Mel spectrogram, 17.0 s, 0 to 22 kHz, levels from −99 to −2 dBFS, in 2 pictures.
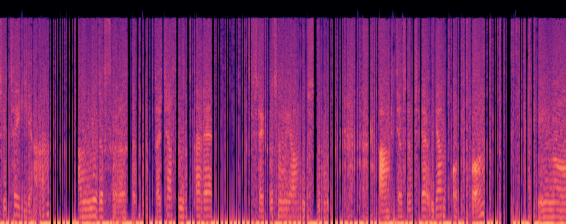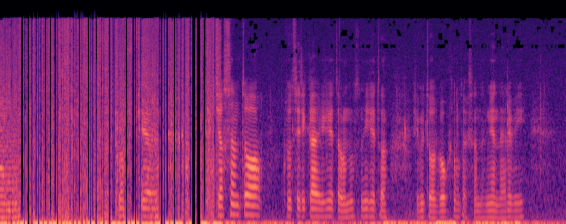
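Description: From the start to 11.8 s the sound is coarse and grainy, with a distortion that rises and falls with the signal. The quiet passages break up into a sputtering rasp or drop out to silence. The error is roughly as loud as the sound itself. This is likely low bit depth without dither: truncation to only 4 bits, where each sample snaps to a few steps and the rounding error tracks the waveform.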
